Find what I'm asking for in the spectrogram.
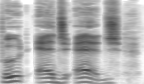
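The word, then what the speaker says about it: Buttigieg: he had people on stage leading chants of boot edge edge to help people pronounce his name.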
